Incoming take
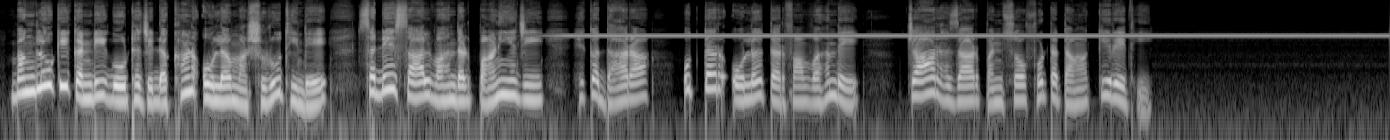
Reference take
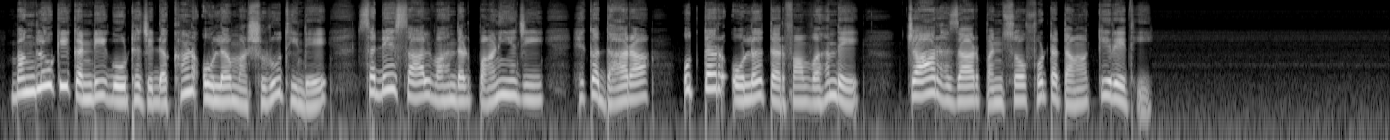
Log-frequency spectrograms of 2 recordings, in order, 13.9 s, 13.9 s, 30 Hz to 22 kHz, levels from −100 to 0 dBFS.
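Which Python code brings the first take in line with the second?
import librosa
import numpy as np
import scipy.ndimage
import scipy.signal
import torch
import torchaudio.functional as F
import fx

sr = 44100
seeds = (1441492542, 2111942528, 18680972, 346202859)

y = fx.notch(x, sr, hz=4000.0, q=30.0)
y = fx.fix_level(y, sr, at_s=5.63, step_db=5.5)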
